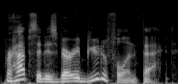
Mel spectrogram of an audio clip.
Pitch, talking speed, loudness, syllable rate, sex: 145 Hz, 235 wpm, -20 LUFS, 6.6 syllables/s, male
